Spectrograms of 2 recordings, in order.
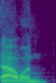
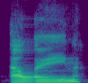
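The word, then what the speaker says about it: Alain: and you pronounce it alan it's just alan even though it looks like elaine it's the french french version of alan okay got it yeah not elaine i shared it out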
